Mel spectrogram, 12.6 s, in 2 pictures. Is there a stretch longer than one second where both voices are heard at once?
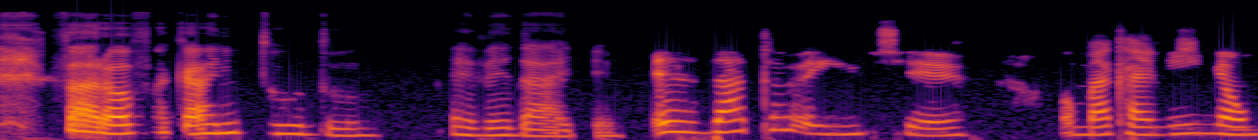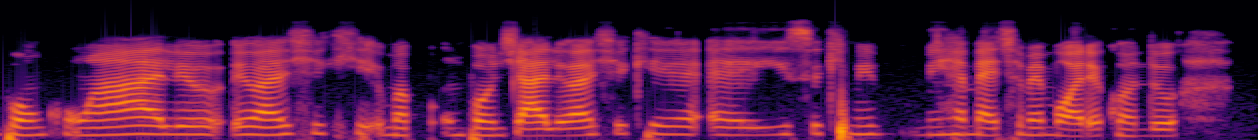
No

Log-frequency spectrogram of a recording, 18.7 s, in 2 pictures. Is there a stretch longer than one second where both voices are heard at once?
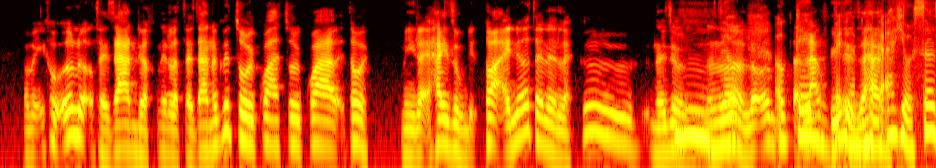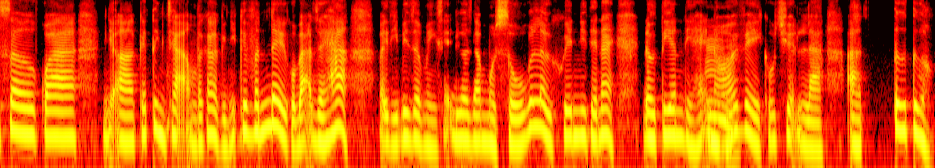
Yes, from 6.7 s

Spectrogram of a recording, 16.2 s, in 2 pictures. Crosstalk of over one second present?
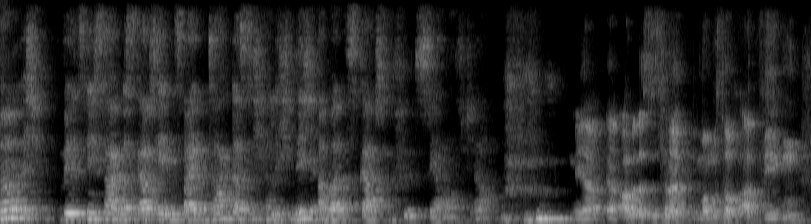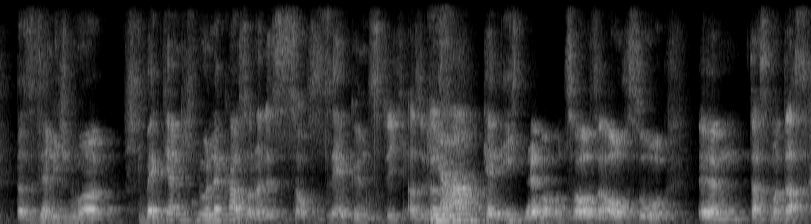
No

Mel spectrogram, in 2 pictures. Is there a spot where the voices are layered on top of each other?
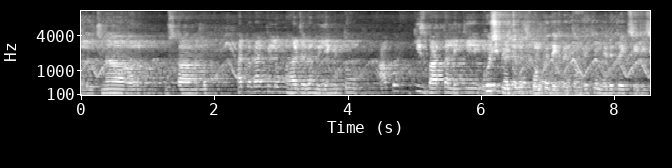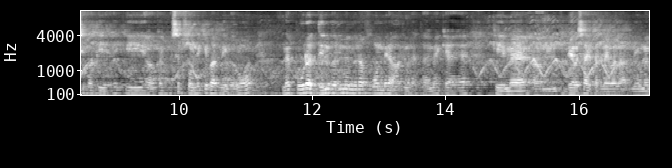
Yes, from 6.0 s

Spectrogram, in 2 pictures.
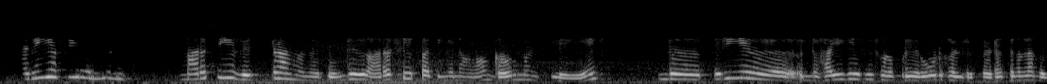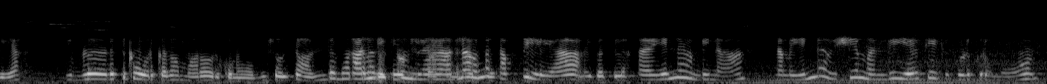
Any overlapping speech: Yes, from 14.0 s

